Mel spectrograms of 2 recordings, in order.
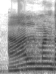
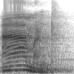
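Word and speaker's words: almond: ആൽമണ്ട് എന്നാണ് നമ്മൾ ഉച്ചരിക്കുന്നത്, എല്ലുണ്ട്, എ എൽ എം ഒ എൻ ഡി. പക്ഷേ നമ്മൾ കറക്റ്റായിട്ട് ഉച്ചരിക്കുമ്പോൾ എന്താണ്, ആൽമണ്ട് അല്ല, ഈ എല്ല് സൈലൻ്റാണ്, ആമണ്ട്. ഞാനൊന്നുകൂടെ പറയാം, ആമണ്ട്, ആമണ്ട്, ആൽമണ്ട് അല്ല, ആമണ്ട്, ബദാമിന് പറയുന്നതാണ്.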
